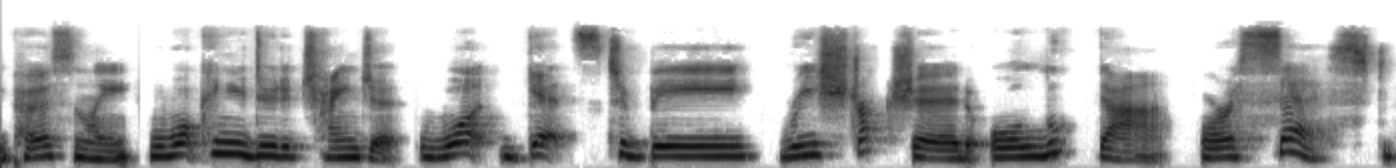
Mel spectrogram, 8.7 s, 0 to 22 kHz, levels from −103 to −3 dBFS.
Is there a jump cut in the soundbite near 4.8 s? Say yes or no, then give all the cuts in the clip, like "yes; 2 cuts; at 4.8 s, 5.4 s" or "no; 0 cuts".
yes; 3 cuts; at 0.8 s, 2.6 s, 4.8 s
